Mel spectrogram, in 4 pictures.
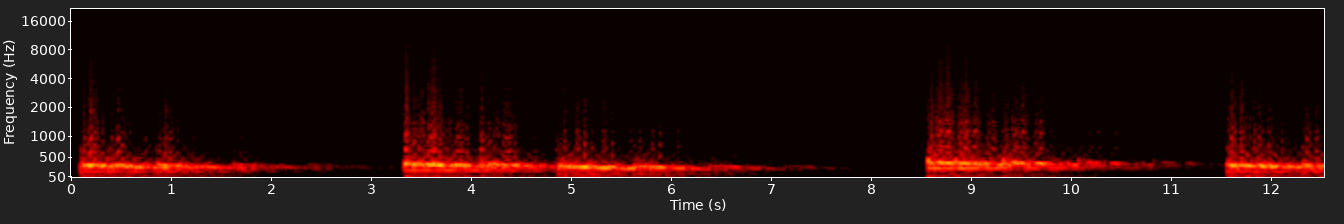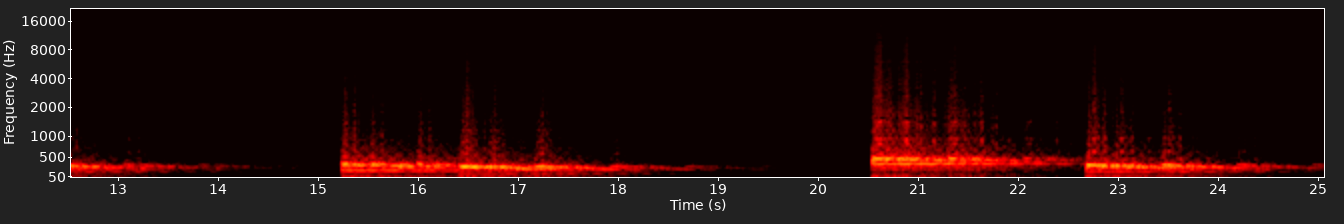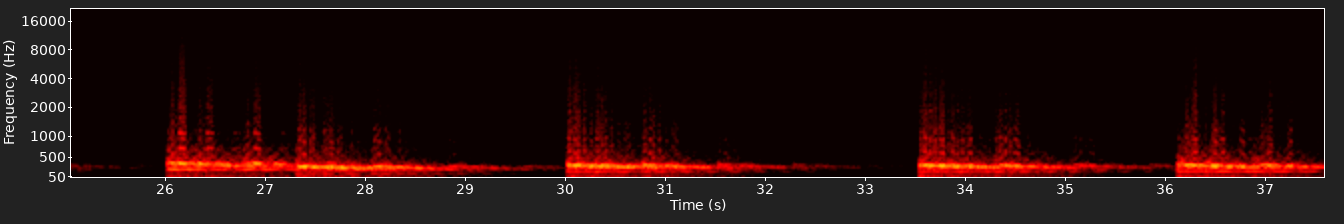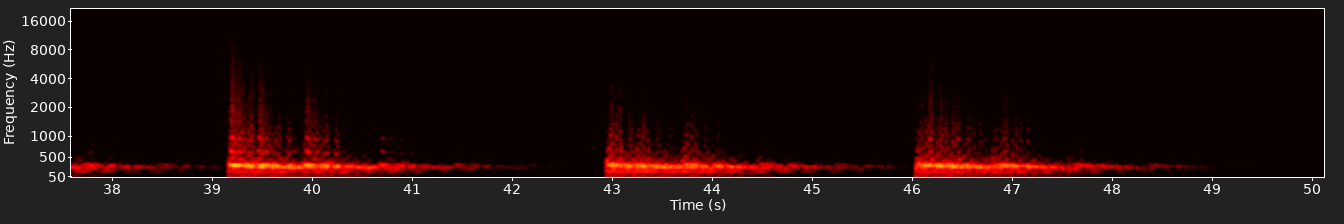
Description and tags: HV-bruit-primordiale
Sound that couldn't be heard just before The Big Bang.
Made with Nlog PolySynth, recorded with Audio HiJack, edited with WavePad, all on a Mac Pro.
sfx, fx, effect, strange, freaky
